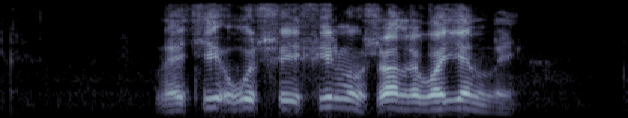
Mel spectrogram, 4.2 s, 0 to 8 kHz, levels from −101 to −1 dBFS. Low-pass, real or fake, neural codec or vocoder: 7.2 kHz; fake; codec, 16 kHz, 16 kbps, FunCodec, trained on Chinese and English, 50 frames a second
